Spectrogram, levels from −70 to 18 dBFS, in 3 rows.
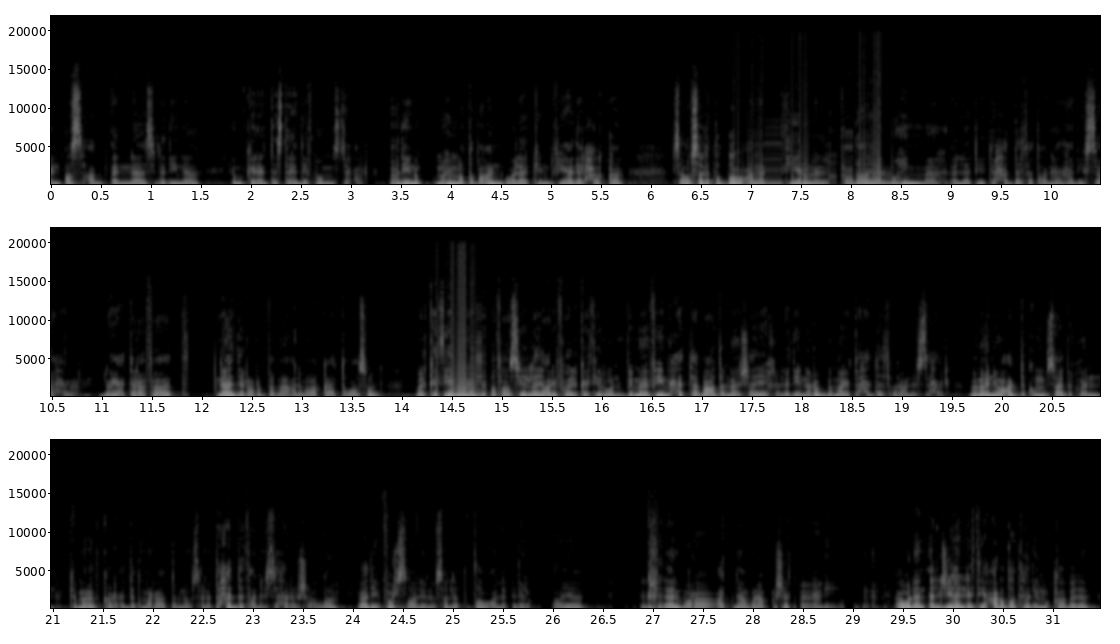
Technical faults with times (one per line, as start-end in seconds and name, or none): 2.59-3.85 repeated packet loss (robotic sound)
6.77-8.43 robotic sound from repeated short buffers
14.35-14.91 robotic sound from repeated short buffers
25.50-29.20 repeated packet loss (robotic sound)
